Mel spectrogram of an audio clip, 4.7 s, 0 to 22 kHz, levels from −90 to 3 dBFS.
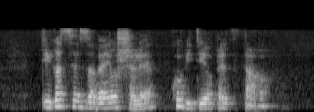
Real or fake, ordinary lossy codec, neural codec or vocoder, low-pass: fake; Opus, 64 kbps; codec, 16 kHz, 4 kbps, FunCodec, trained on Chinese and English, 50 frames a second; 7.2 kHz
